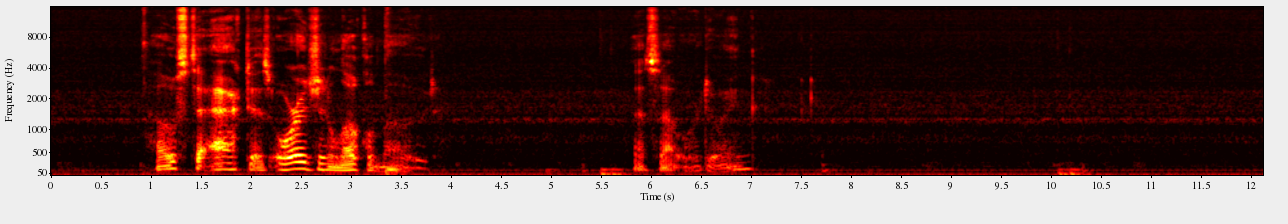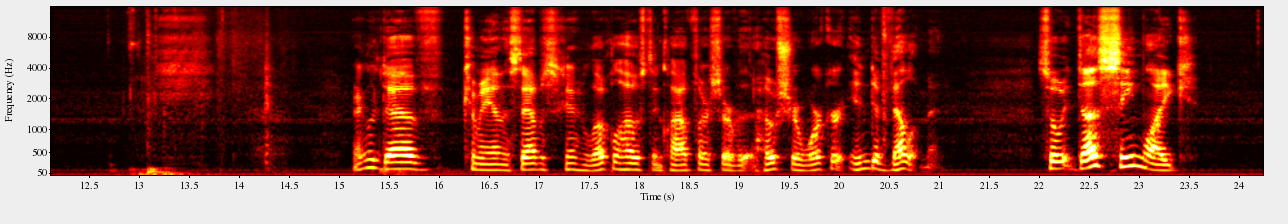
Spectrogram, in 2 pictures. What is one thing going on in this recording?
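A man talks calmly into a microphone, in short bursts with pauses.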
